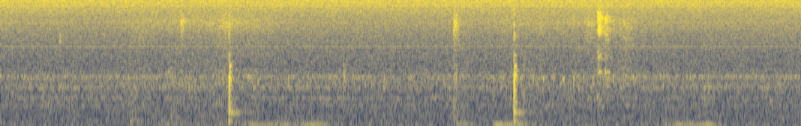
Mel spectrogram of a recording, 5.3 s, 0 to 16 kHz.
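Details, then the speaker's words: General Electric KL-70 AM/SW tube radio under troubleshooting: a few sharp clicks about every two seconds over soft hiss from the speaker, ticking caused by the unplugged push-button assembly, assumed harmless. "no it's coming out of the speaker oh that's because i've got that uh piece unplugged last time i had the push button piece unplugged the radio did this clicking thing"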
